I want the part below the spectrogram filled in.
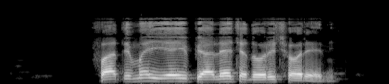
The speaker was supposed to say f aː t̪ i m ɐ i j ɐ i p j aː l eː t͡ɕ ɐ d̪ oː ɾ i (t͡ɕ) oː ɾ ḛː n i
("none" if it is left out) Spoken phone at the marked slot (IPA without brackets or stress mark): t͡ɕʰ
